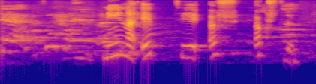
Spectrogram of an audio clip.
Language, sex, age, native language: Icelandic, female, 8, Icelandic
